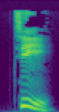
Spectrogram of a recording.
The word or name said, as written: 既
